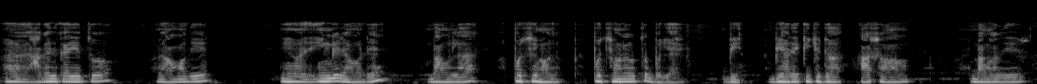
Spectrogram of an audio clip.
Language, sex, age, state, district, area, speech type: Bengali, male, 60+, West Bengal, Darjeeling, rural, spontaneous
